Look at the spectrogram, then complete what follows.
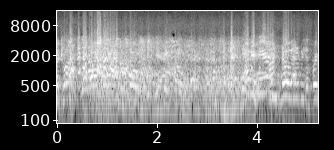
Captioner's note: audience laughter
